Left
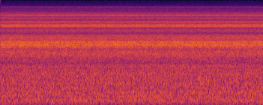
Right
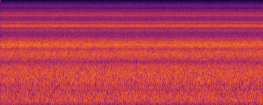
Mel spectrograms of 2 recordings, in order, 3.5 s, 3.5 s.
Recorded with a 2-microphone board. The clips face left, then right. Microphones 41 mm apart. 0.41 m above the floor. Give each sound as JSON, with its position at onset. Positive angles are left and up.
{"t": 0.0, "sound": "running water", "side_deg": -35, "distance_m": 3.0}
